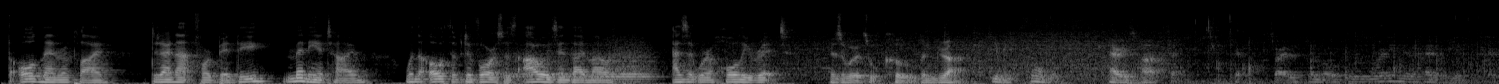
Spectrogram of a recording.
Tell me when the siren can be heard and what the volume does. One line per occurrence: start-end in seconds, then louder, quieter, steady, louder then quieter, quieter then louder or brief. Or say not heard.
not heard.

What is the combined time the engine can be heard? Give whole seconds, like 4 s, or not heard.
2 s.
